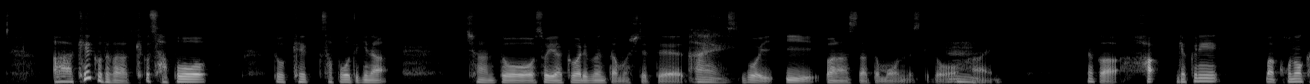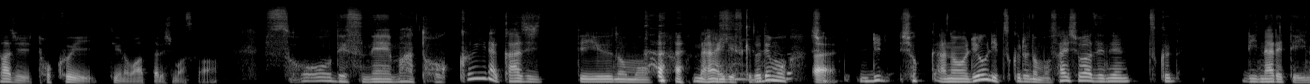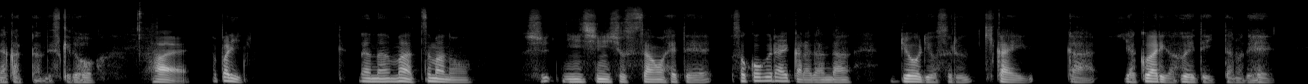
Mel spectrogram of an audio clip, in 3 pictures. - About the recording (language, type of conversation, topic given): Japanese, podcast, 家事の分担はどうやって決めていますか？
- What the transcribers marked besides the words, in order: other background noise; tapping; laughing while speaking: "ないですけど"; chuckle; laughing while speaking: "ですけど"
